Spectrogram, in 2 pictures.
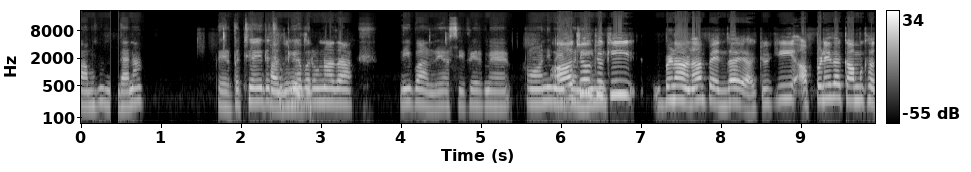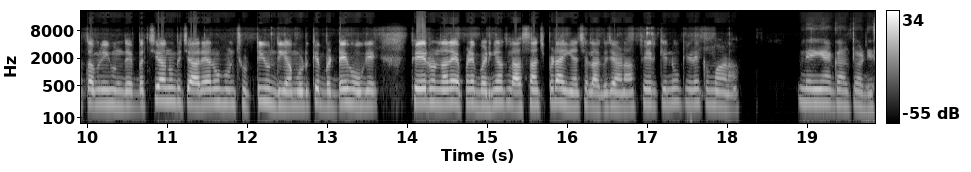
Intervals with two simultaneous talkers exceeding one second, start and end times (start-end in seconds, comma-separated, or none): none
